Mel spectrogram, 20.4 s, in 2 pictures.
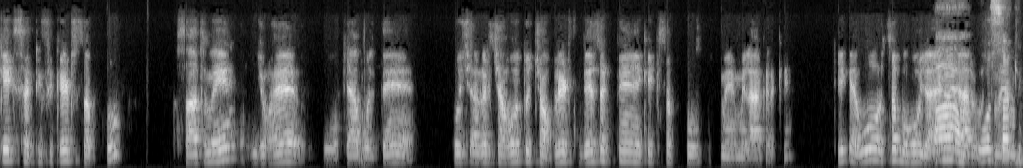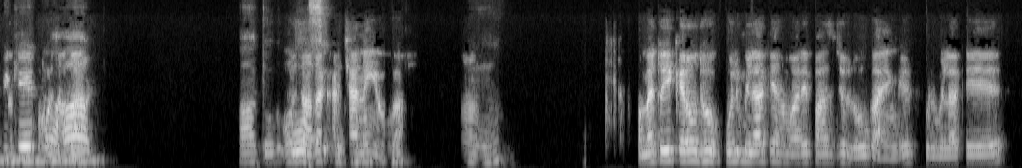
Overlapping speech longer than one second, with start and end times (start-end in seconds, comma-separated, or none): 9.4-11.1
